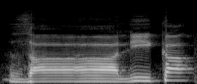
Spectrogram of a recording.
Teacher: کاف کو ذرا سا بھی نہیں کھینچنا ہے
